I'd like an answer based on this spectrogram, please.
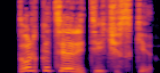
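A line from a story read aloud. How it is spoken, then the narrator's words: Snort. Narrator (Russian): фыркнула Мура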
